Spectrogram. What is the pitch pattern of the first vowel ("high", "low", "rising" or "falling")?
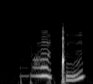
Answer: falling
